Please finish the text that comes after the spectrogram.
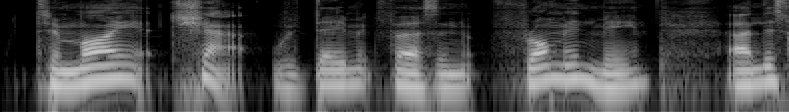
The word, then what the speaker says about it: McPherson: lead singer of the band in me dave mcpherson how are you sir i'm very well and thank you for pronouncing my name correctly that doesn't happen often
